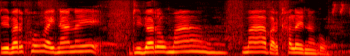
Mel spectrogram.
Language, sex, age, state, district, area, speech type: Bodo, female, 60+, Assam, Chirang, rural, spontaneous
